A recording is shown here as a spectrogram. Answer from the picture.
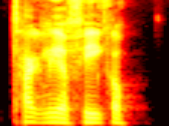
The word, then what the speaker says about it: Tagliafico: Tagliafico.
